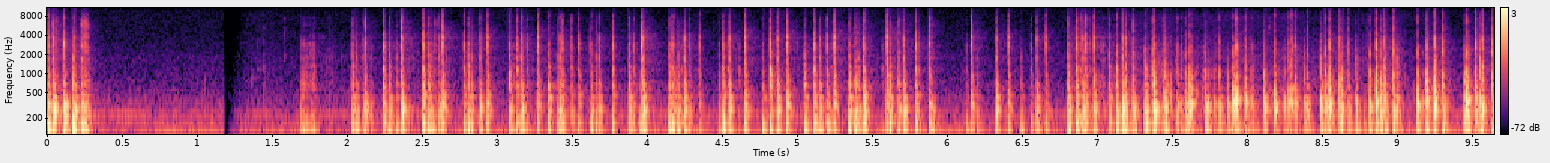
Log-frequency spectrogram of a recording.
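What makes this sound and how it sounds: Fingers tap quickly on a woven basket. After a brief quiet start, a dense, irregular run of short, dry taps with a faint scratchy texture carries on to the end, with little ring after each tap.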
